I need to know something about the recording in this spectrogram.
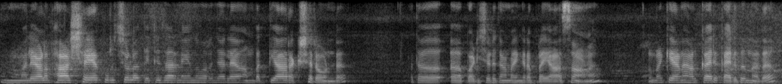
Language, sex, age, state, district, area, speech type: Malayalam, female, 30-45, Kerala, Thiruvananthapuram, rural, spontaneous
